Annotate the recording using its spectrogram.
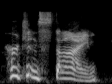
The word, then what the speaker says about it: Hertenstein: Did I say that right? – It's Hertenstein. – Hertenstein, Steen, Stein.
